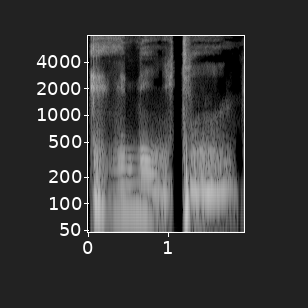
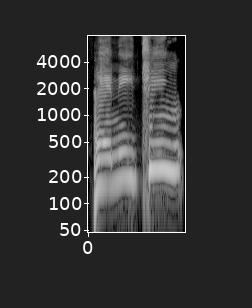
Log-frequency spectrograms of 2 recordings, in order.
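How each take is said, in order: First: Very slow, low and drawn out; mysterious genie. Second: High, drawn-out incredulous question; amazed question. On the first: Genie confirming the offer to castaway, slow low voice. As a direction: confirm it low, stretching every syllable. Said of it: "And the genie goes". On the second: Castaway questioning the genie's offer, high amazed voice. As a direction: ask it in high, slow wonder, rising. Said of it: "And the guy's like". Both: Acted.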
